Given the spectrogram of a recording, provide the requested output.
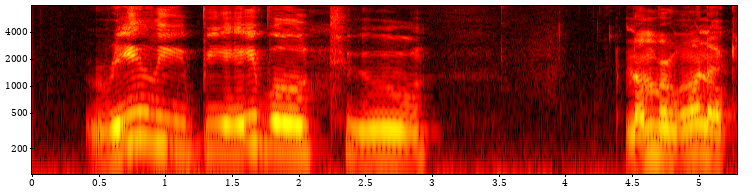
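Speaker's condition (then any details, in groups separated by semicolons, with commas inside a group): Cerebral palsy, mixed, mild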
